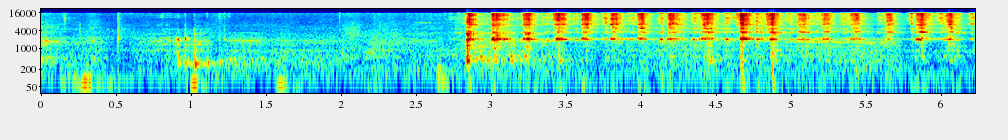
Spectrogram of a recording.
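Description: A small jar of dried garlic crumbles shaken over a wok, rattling fast and evenly at about seven shakes a second, starting about halfway through.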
